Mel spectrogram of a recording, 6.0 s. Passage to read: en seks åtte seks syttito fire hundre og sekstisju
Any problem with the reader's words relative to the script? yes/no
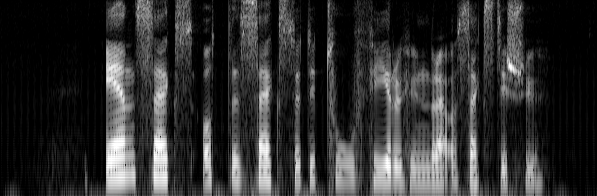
no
